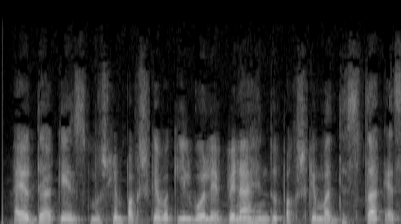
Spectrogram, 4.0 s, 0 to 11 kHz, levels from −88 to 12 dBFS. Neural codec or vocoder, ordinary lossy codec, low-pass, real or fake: none; AAC, 32 kbps; 9.9 kHz; real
